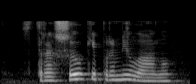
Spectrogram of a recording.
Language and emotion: Russian, neutral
